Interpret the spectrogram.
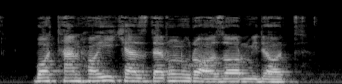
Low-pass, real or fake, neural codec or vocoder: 9.9 kHz; real; none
